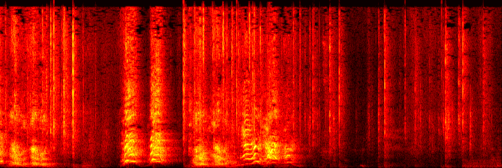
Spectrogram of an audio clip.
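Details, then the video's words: Two dogs, Psyche and Harvey, in a strange mood, making odd noises at each other while playing: bursts of barking yips and grumbling vocalizations, some with wavering whine-like tones, then fading to quiet rustling. "Psyche and Harvey make strange noises at each other"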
